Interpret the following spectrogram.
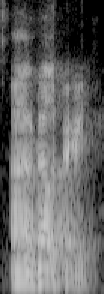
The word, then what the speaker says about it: Reliquary: Reliquary. That's how you pronounce it.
